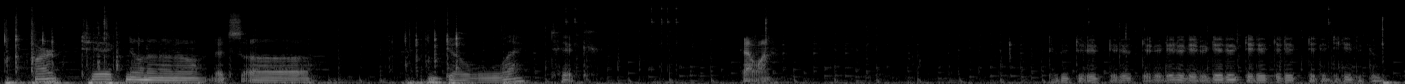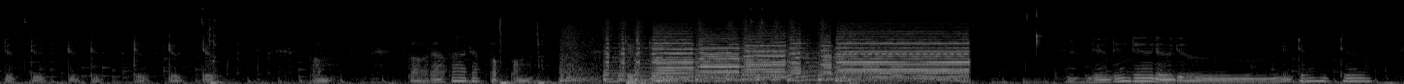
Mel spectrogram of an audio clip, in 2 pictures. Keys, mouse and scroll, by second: 10.8-13.3 drag, 14.2-16.1 shift+drag.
